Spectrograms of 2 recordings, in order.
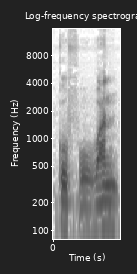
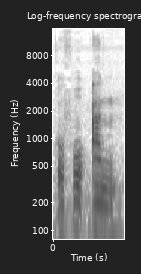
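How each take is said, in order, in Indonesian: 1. Ada bunyi w yang jelas sebelum 'an' terakhir. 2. Tidak ada bunyi w sebelum 'an' terakhir. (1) "Kufuwan jangan kufuan karena yang berharokat ini huruf wawu" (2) "jangan kufuan"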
